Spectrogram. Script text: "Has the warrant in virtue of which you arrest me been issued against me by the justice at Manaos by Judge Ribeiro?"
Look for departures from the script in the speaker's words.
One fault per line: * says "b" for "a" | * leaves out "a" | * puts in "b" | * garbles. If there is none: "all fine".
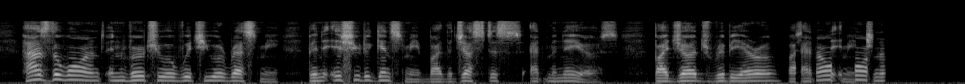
* garbles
